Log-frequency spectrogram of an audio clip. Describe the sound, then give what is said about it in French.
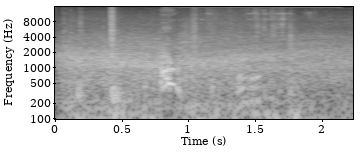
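A dog gives a few brief, high yips and whimpers over a steady background rumble. One yelp stands out clearly, and a fainter whine follows later. “À Orléans, nous avons chargé un chien.”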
